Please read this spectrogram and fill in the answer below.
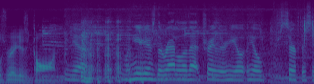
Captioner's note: laughs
